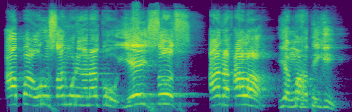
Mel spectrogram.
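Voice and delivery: the demon cries out to Jesus, loud and high; loud cry. Retold or imitated. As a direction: yell it at Jesus like a frightened demon. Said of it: "dan berkata dengan keras".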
